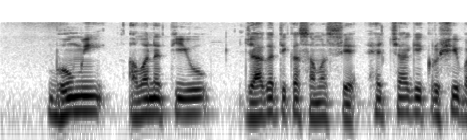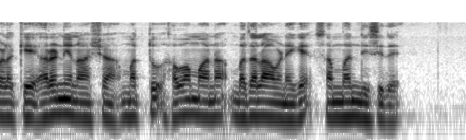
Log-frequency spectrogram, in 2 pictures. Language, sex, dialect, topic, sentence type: Kannada, male, Mysore Kannada, agriculture, statement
